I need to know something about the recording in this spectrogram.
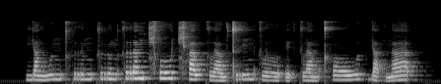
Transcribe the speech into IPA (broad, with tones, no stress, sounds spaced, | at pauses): j a˩˦ ŋ w ɯ˧ ŋ kʰ r ɯ˦˥ ŋ k r u˧ n k r a˥˩ ŋ t͡ɕʰ oː˥˩ t͡ɕʰ a˦˥ w k l a˨˩ w t r i˥˩ n k l ɤː˨˩ ʔ e˨˩ ʔ k l a˨˩ m kʰ ɔː˦˥ w ɯ˥˩ k̚ j a˨˩ k̚ n aː˦˥ t̚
